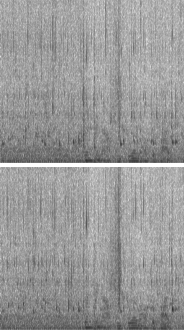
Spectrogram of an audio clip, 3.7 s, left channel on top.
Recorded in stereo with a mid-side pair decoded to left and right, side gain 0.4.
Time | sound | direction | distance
1.6 | a man speaking | 55° right | 6 m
